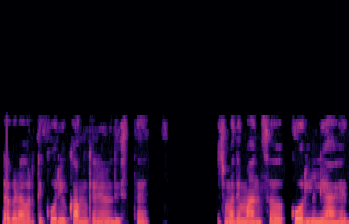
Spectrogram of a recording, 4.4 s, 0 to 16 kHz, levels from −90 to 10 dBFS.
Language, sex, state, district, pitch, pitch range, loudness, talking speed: Marathi, female, Maharashtra, Pune, 225 Hz, 215-230 Hz, -25 LUFS, 125 wpm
